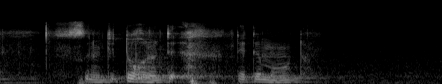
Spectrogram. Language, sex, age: Swati, male, 19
